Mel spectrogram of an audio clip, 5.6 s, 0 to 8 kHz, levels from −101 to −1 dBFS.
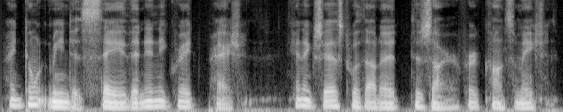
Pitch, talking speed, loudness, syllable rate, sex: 90 Hz, 170 wpm, -19 LUFS, 4.8 syllables/s, male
